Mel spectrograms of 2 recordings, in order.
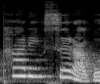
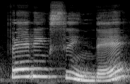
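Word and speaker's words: pharynx: 바로 인두입니다 우리 인두는요 파링스라고 해요 실제 발음은 페링스인데 8i라고 이야기를 하기도 합니다 인두에서 기억해야 될 것은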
